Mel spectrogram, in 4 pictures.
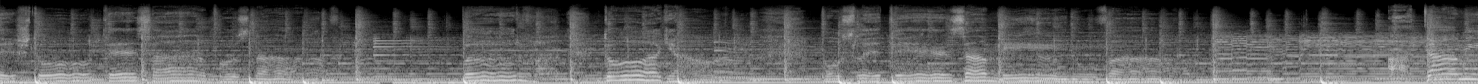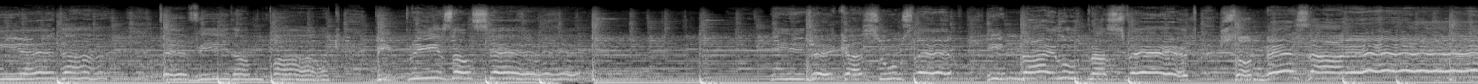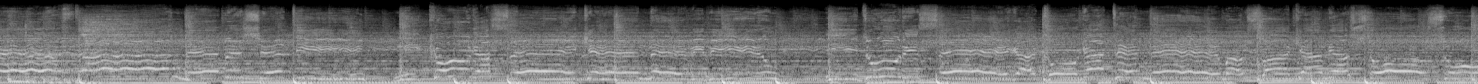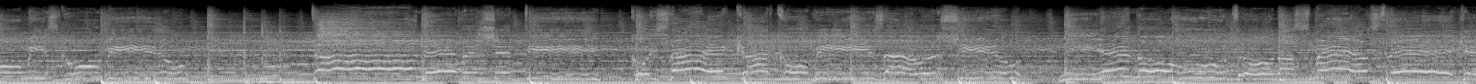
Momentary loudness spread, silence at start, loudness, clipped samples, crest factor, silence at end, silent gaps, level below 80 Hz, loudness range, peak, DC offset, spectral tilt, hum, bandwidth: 6 LU; 0 s; -13 LUFS; under 0.1%; 12 dB; 0 s; none; -20 dBFS; 4 LU; 0 dBFS; under 0.1%; -4.5 dB/octave; none; 17.5 kHz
